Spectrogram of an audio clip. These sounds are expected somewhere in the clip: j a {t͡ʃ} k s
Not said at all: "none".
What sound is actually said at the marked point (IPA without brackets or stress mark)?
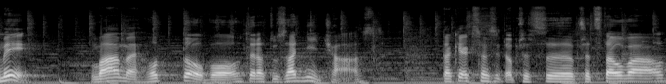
none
